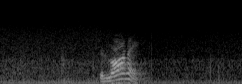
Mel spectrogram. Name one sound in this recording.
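A man gives a short, rising exclamation.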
